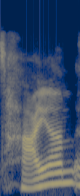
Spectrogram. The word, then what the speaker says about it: Haim: I think it's Haim. It's H-A-I-M.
